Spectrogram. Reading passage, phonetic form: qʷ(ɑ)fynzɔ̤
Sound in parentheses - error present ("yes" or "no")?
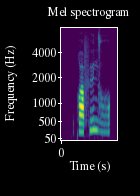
no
